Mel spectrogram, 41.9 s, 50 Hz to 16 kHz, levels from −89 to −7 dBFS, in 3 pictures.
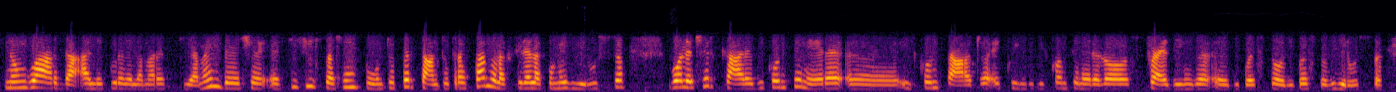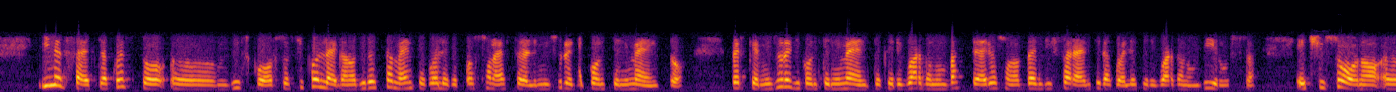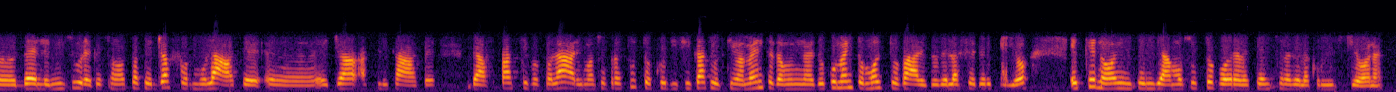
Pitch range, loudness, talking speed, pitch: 185-225 Hz, -27 LUFS, 160 wpm, 200 Hz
